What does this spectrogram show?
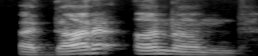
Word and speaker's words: Adharanand: It's Adharanand. Adharanand is how I. So the H is definitely there, whereas Adharanand, I do it like that. So you do Adharanand. Adharanand, right? It's a rhyme with another land.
